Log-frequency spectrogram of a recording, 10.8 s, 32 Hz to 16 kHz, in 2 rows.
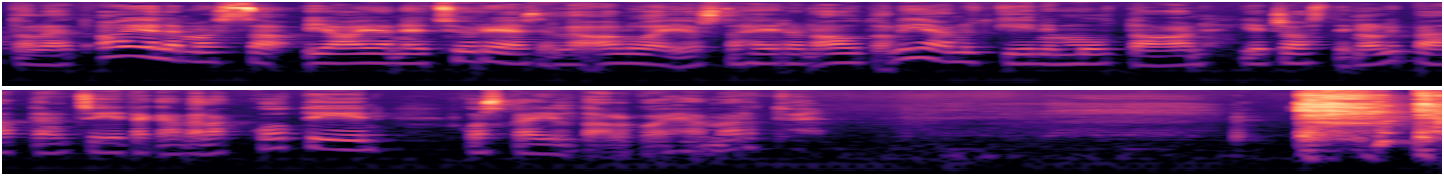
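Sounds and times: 
speech: 0.0s - 8.6s
person coughing harshly: 10.2s - 10.7s.

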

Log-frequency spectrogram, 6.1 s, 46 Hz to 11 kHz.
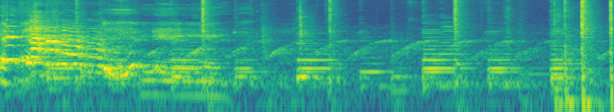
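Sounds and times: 
speech: 0.0s - 0.2s
laughter: 0.0s - 2.6s
ambulance siren: 0.0s - 6.1s.

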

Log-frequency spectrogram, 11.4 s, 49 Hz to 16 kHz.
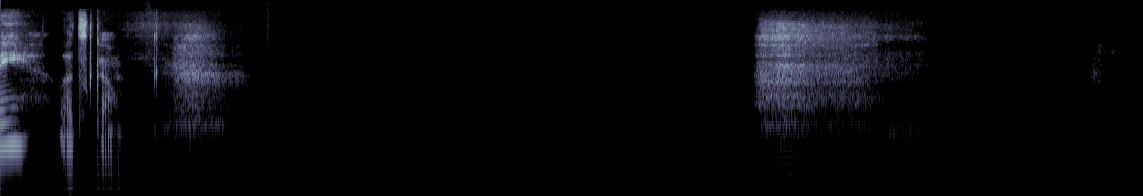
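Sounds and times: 
speech: 0.0s - 2.0s
group taking a collective deep breath: 1.5s - 2.5s, 7.5s - 9.4s.

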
